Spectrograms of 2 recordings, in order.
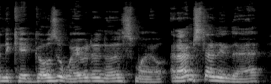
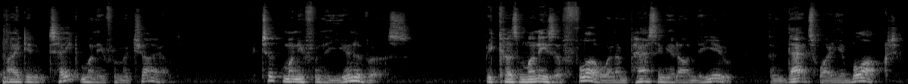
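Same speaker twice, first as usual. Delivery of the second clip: lower, softer, patient teacher; calm wise explanation; 4 semitones lower, 3 dB quieter than usual. Retold or imitated. Bishop explains the coin to his student, calm and lower. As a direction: explain it gently, unhurried. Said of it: "He said".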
